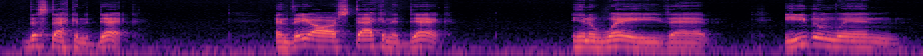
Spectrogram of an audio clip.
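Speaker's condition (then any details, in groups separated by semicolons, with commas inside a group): No condition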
